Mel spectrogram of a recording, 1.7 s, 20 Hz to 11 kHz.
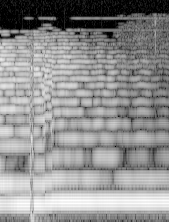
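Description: A single sustained, distorted note on an Ibanez electric guitar slides from the 7th to the 9th fret of the G string, the pitch gliding up once before holding steady and ringing loud and alone.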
